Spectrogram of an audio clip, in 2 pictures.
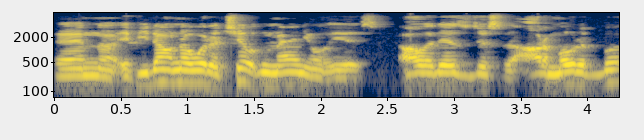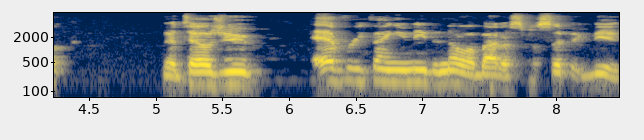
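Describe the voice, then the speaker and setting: Talking at a fairly quick pace with a Texas accent, a man uses fairly high pitch and lively intonation. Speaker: reseller youtuber. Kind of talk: casual livestream chat. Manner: casual, rambling with fillers.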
